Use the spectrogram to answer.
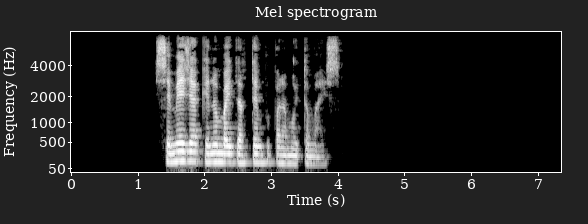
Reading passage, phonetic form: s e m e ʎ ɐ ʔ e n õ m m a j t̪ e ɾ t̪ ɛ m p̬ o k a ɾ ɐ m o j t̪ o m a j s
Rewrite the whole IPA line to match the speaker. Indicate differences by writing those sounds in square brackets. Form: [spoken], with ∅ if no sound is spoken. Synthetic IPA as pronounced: s e m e ʎ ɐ [k] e n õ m [b] a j t̪ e ɾ t̪ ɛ m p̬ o [p] a ɾ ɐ m o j t̪ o m a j s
